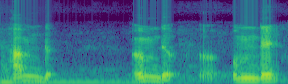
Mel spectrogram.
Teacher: Terus selanjutnya pada lafaz hamd, umde terdapat izhar safawi karena huruf min sukun bertemu dengan huruf dal dengan cara membacanya dengan jelas dan tidak dengung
